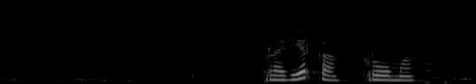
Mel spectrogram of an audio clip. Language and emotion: Russian, neutral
